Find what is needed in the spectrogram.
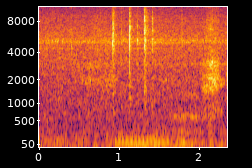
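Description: A few faint keystrokes on a computer keyboard as a number is typed in.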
